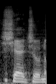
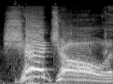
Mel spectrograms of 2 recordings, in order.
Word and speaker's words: schedule: Maybe you could have said, could I suggest you pronounce it schedule, not, you know, schedule!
